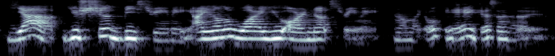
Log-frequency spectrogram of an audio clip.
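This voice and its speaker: A woman in her twenties with a Québécois French accent, a guest on a podcast, chatting casually with many fillers and soft laughs. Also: medium pitch, big pitch swings, moderate pace, vocal fry. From Quebec. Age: 20s. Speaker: podcast guest, streamer and artist. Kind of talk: casual interview chat.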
